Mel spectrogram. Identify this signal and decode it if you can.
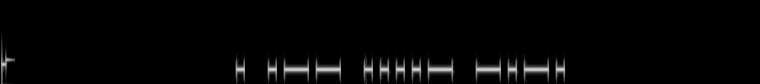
Morse code, heard as a keyed tone, about 15 wpm, 700 Hz. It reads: EW4C
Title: DXCC-100 Call Signs - 4 Characters - 15wpm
